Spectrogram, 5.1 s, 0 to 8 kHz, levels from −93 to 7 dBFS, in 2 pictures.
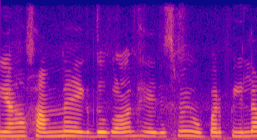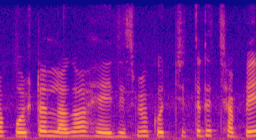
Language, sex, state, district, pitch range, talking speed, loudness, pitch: Hindi, female, Punjab, Fazilka, 235-255 Hz, 175 wpm, -18 LUFS, 245 Hz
